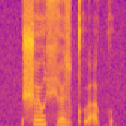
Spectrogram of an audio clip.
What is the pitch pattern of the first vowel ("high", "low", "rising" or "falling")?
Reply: high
